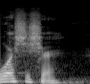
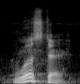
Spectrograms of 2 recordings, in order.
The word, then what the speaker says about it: Worcestershire: Oh. Worcestershire. – No, Worcester. – Worcestershire. – Worcester. – It's Worcestershire.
